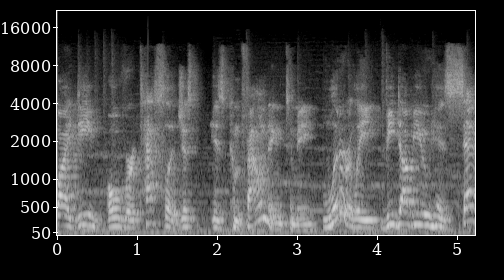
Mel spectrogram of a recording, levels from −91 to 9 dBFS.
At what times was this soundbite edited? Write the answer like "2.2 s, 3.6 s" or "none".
3.2 s, 4.0 s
